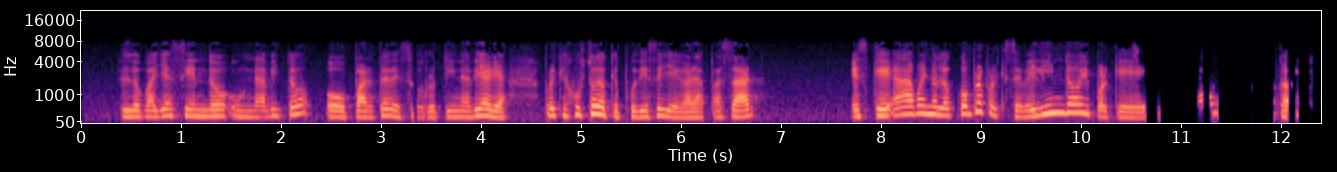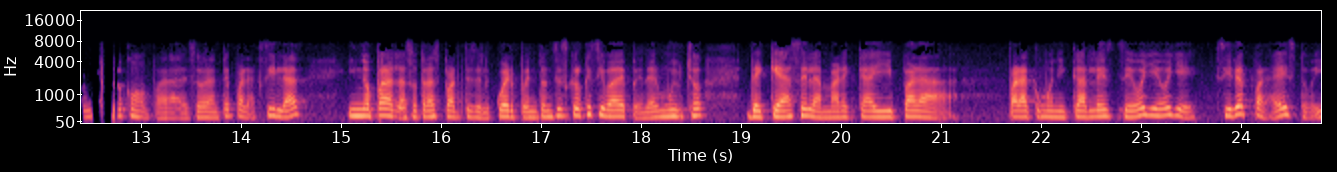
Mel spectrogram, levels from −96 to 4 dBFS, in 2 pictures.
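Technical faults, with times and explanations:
10.59–12.81 s, speech suppressed in double talk: the talker's speech dips sharply and breaks up for around two seconds in total, at its deepest falling by roughly 40 dB. This is likely the echo canceller hearing both sides at once and turning everything down.
12.58–12.62 s, other side's voice leaking through: a brief scrap of a second voice surfaces, roughly 25 dB below the talker. The likely cause is loudspeaker playback reaching the microphone and slipping past the echo canceller during that double-talk stretch.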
